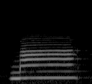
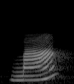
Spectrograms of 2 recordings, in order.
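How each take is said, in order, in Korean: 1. 높고 평평하게, 약간 길게 읽어요. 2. 가볍게 올라가는 톤으로 읽어요. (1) "이거보다 높고 길게 읽어주세요" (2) "가볍게 올라갔죠?"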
